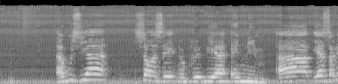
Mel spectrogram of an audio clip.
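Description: A steady electrical mains hum on the studio audio, with a man's voice in short, unclear phrases over it.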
